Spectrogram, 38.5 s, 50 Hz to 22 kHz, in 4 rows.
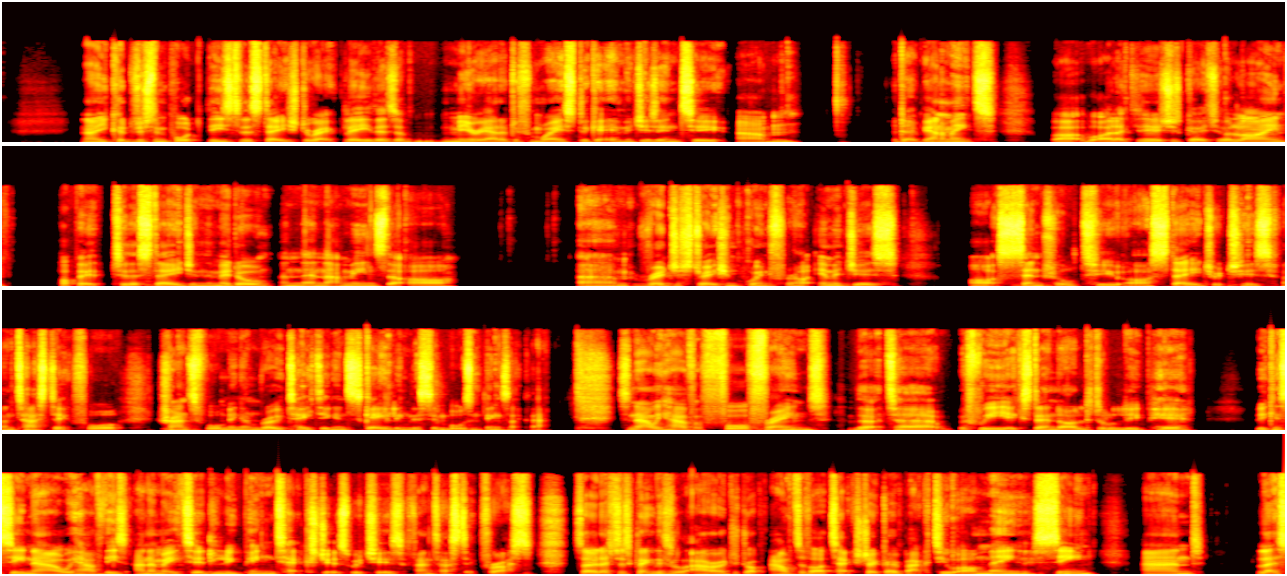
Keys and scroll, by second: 25.3 Return, 28.1 Return, 35.8 Return, 36.4 ctrl+-, 36.6 ctrl+-, 36.9 space, 37.5 ctrl+=, 37.7 ctrl+=, 37.9 space.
